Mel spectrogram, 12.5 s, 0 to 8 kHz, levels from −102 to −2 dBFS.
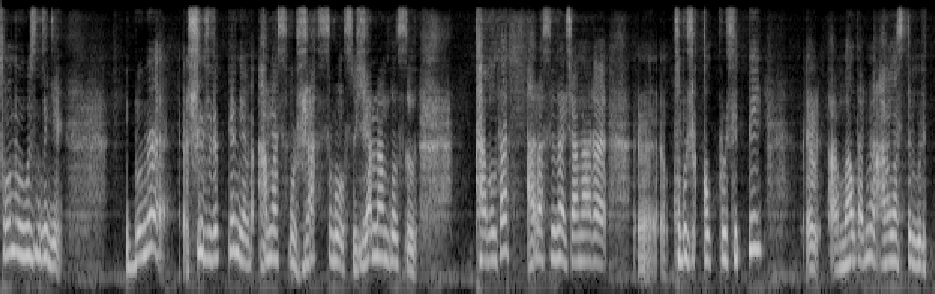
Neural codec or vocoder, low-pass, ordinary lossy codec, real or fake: codec, 24 kHz, 1 kbps, SNAC; 7.2 kHz; none; fake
